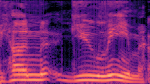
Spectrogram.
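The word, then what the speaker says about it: Hyun Gyu Lim: Of Hun Gyu Lim. – Oh. – Was that close? – Yeah.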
